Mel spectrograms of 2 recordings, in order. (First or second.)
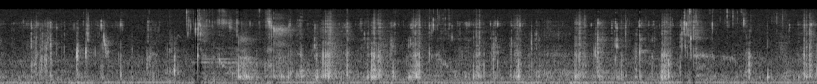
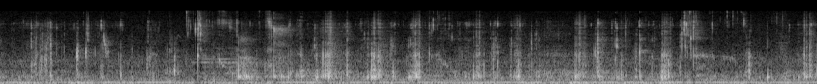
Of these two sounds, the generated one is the first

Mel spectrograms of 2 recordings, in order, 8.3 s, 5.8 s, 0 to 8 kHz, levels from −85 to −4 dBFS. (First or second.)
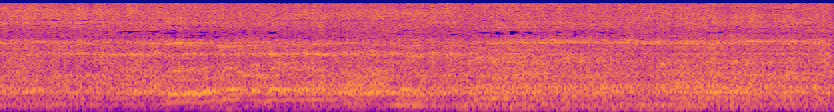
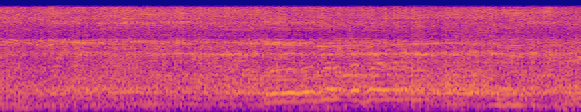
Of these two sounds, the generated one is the first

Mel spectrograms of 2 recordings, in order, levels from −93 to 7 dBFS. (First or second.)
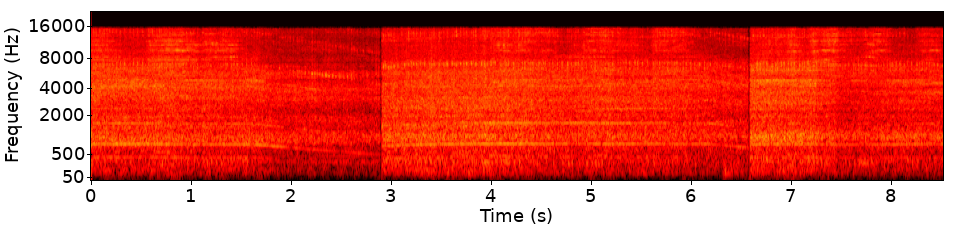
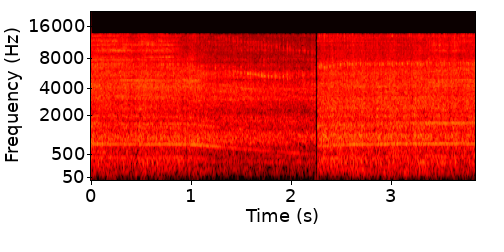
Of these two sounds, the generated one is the second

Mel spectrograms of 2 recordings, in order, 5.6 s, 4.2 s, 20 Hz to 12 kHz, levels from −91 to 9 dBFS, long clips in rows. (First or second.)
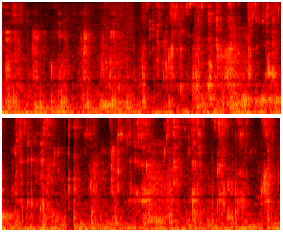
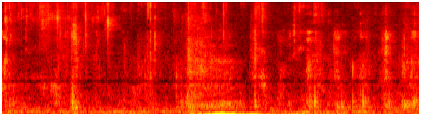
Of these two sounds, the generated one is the second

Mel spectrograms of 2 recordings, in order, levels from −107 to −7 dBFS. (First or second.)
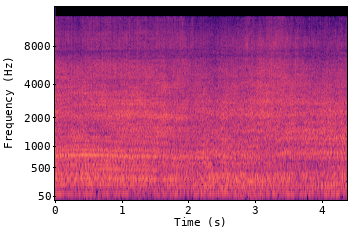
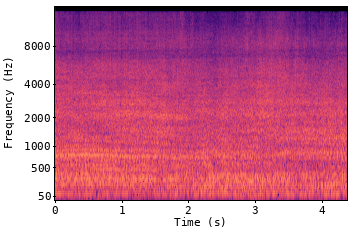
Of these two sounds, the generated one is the second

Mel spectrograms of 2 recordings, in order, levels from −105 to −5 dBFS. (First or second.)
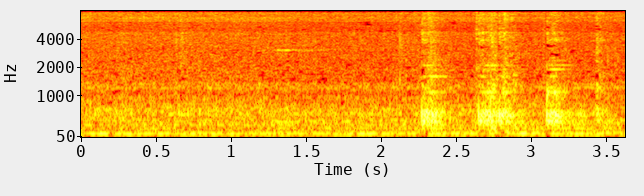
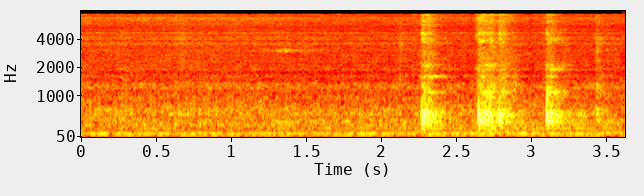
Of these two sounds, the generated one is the second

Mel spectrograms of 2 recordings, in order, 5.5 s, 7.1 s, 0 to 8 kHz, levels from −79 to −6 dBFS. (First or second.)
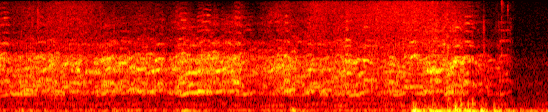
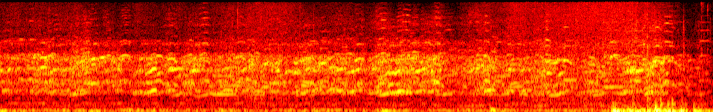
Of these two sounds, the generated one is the first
